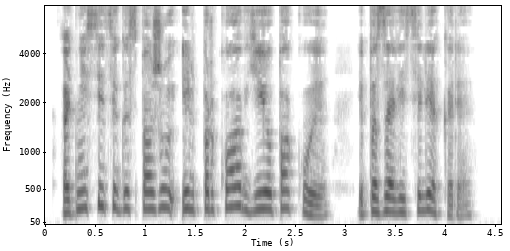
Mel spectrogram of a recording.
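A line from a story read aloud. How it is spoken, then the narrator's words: Plain. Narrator (Russian): сказал генерал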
